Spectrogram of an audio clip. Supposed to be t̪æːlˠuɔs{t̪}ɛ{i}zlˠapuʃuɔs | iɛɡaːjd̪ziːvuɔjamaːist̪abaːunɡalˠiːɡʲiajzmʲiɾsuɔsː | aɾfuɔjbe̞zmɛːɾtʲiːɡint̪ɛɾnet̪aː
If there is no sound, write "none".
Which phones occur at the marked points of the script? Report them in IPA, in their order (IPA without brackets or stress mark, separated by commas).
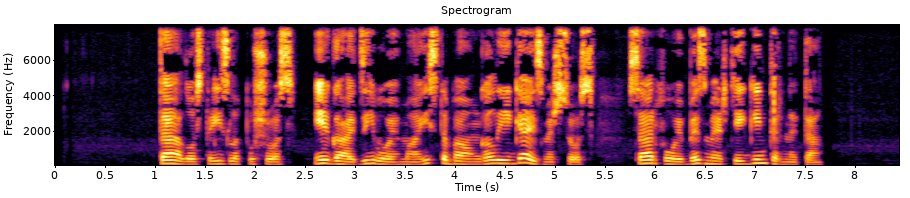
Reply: t̪, i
